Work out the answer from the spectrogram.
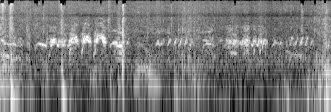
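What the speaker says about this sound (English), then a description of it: "They're quite delicate actually, turkeys." Pet turkeys, noted as delicate birds that prefer to perch, give repeated raspy honking calls at moderate distance, rising and falling over a steady background.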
